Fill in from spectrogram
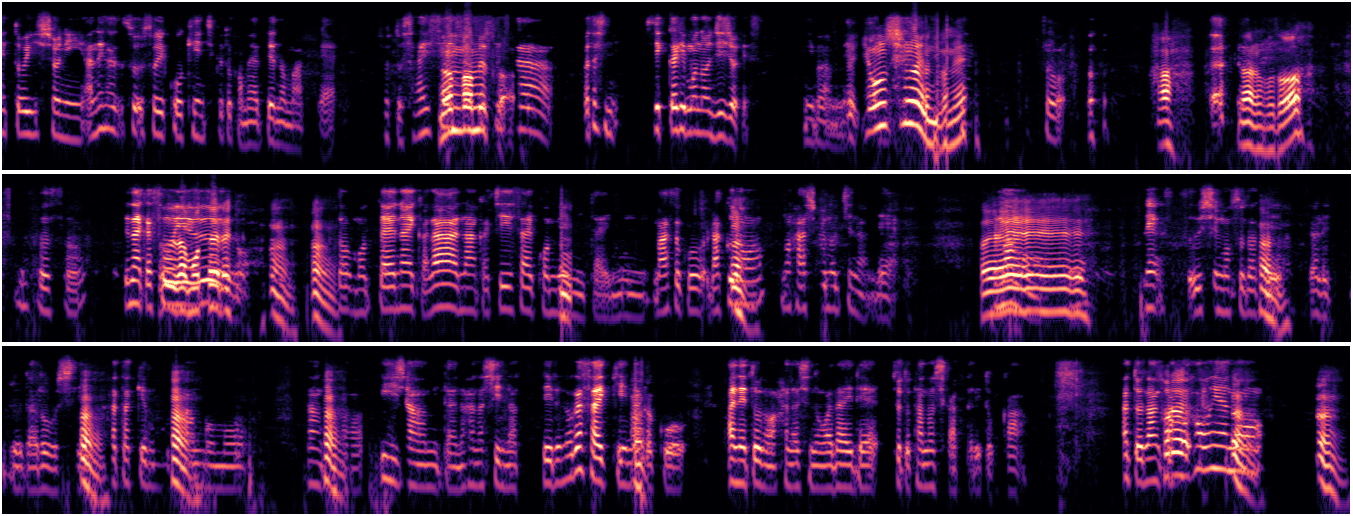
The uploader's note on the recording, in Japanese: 歩きながら1時間、対談する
